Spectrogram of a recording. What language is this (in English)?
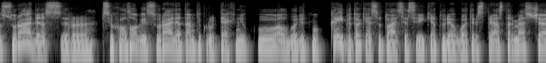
Lithuanian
